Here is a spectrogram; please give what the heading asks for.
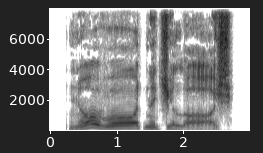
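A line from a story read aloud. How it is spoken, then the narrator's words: Wistful drawl. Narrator (Russian): с тоской протянул Фырк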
